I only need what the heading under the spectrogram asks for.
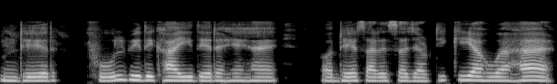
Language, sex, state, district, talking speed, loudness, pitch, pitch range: Hindi, female, Jharkhand, Garhwa, 150 wpm, -17 LUFS, 175 Hz, 170-185 Hz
